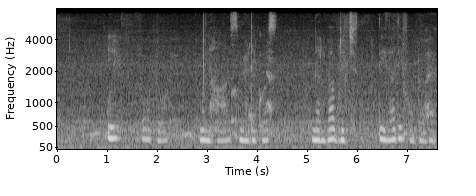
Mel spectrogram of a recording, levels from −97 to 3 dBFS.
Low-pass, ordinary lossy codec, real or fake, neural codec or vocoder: 7.2 kHz; none; real; none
